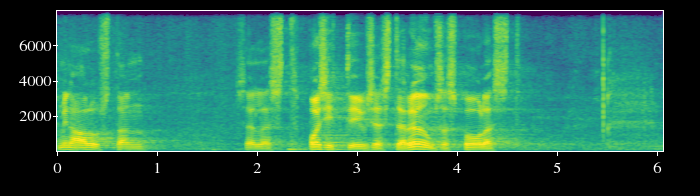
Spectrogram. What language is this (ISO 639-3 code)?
est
